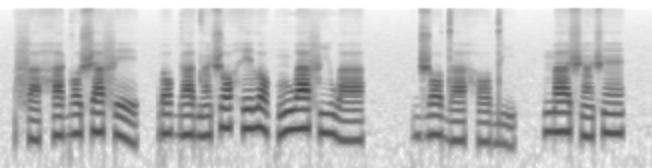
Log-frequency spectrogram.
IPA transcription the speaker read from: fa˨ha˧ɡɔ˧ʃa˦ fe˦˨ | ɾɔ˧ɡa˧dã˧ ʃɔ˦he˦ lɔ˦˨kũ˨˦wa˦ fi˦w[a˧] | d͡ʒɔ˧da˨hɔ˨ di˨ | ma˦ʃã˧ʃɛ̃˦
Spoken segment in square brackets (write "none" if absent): a˧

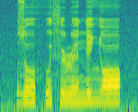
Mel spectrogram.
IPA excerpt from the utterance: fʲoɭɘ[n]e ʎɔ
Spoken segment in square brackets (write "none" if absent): n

